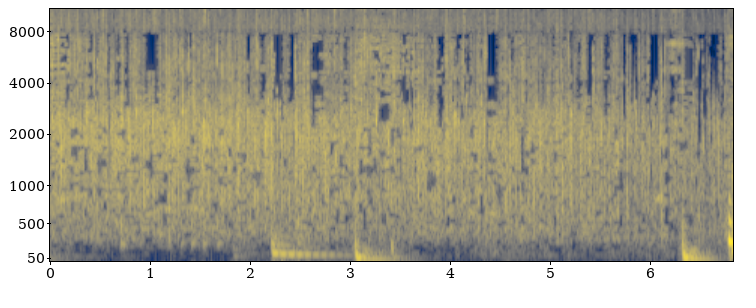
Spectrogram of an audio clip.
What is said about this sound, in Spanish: ¡Oiga, caballero! ¡Aplauda todo, mierda! Un fuerte aplauso para el público que lo ha hecho excelente hoy día.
